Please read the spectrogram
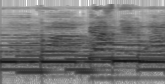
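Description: A children's song: young voices singing over a keyboard accompaniment, in held notes that change about every half second.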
